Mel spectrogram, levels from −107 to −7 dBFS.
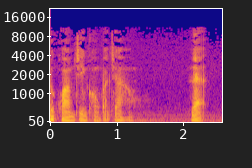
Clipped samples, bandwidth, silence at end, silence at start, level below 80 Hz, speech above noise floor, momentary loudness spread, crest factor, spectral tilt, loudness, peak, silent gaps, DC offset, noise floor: under 0.1%; 11.5 kHz; 0.05 s; 0 s; -34 dBFS; 25 dB; 12 LU; 24 dB; -4.5 dB/octave; -24 LUFS; -2 dBFS; none; under 0.1%; -48 dBFS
